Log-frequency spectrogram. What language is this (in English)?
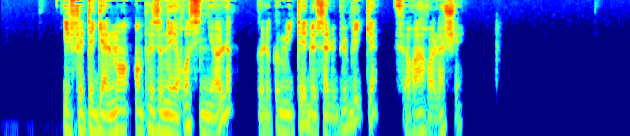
French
